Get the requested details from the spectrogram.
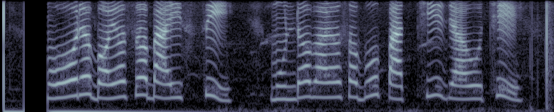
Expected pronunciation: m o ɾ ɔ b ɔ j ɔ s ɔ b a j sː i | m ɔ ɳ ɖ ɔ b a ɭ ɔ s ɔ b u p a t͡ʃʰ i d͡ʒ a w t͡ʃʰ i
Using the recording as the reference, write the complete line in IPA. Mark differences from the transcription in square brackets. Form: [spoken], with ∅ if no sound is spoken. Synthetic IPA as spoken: m o ɾ ɔ b ɔ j ɔ s ɔ b a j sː i | m [u] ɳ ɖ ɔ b a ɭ ɔ s ɔ b u p a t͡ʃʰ i d͡ʒ a w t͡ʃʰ i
